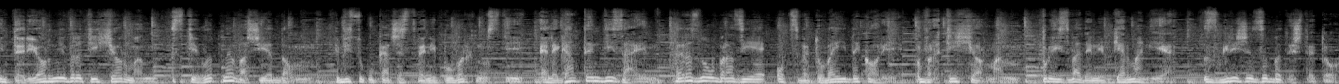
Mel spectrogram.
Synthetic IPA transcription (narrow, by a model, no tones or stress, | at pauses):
int̪ɛɾiɔɾnivɾɐt̪ixɔɾmɐ̰nst̪ilˠət̪nɐvaʃijəd̪ɔ̰mvisokokat͡ʃɛst̪vɛnipovəɾxnost̪iɛlɛɡant̪ɛnd̪iza̰jnɾɐznoːbɾaziɛot̪svɛt̪ovɛid̪ɛkɔɾḭ | vɾɐ̰t̪ixʲɔ̰ɾmə̰npɾoizvɛd̪ɛnivɡɛɾmanḭjə̰zɡɾiʒəzɐbɤd̪ɛʃt̪ɛt̪o̰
